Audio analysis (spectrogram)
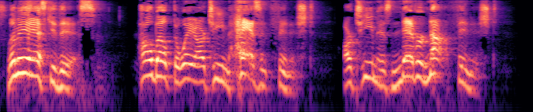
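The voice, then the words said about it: Put-on Southern American accent. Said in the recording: “Should I do this in a Southern accent? ... I don't know if I can do a good Southern accent.”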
